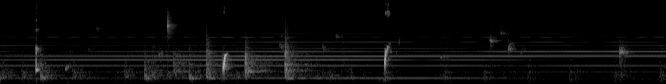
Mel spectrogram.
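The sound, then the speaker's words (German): Water drips in single, irregular drops with clear pauses between them. The sharp, plopping taps vary slightly in loudness and rise over a quiet, faintly humming background. “Der Wassertropf, Tropf, Tropf, Tropf, Tropf, Tropf, Tropf, Tropf, Tropf, Tropf.”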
